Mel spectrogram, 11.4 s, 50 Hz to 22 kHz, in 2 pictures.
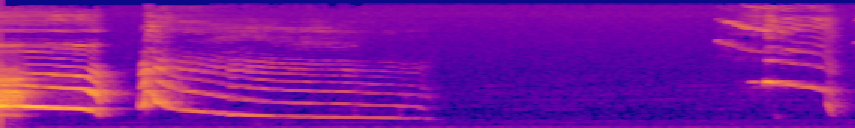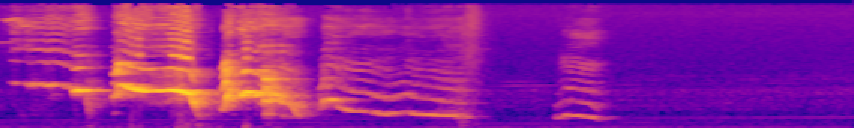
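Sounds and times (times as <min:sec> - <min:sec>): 
puppy whining and howling: 0:00.0 - 0:02.9, 0:04.8 - 0:09.8.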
